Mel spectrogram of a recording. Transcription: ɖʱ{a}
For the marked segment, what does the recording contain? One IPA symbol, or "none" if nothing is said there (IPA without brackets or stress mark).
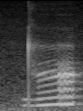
ɑ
